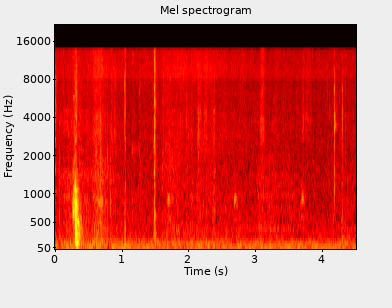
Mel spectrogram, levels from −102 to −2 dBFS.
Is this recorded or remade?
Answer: recorded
